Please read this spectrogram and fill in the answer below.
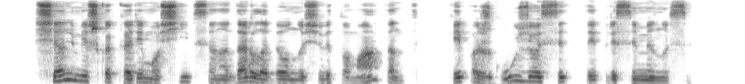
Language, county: Lithuanian, Utena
